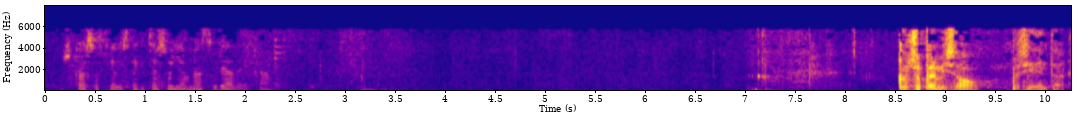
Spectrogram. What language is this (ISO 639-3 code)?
eus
